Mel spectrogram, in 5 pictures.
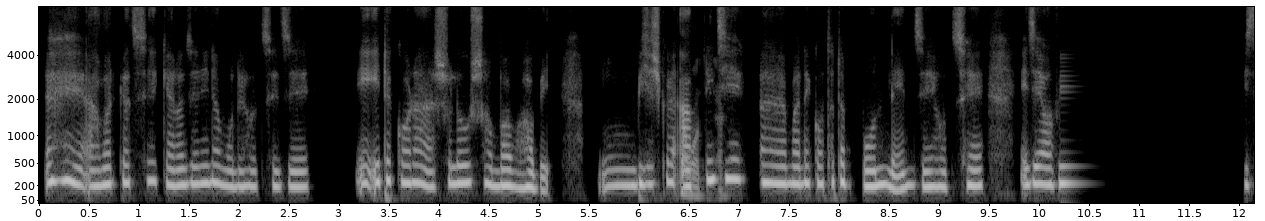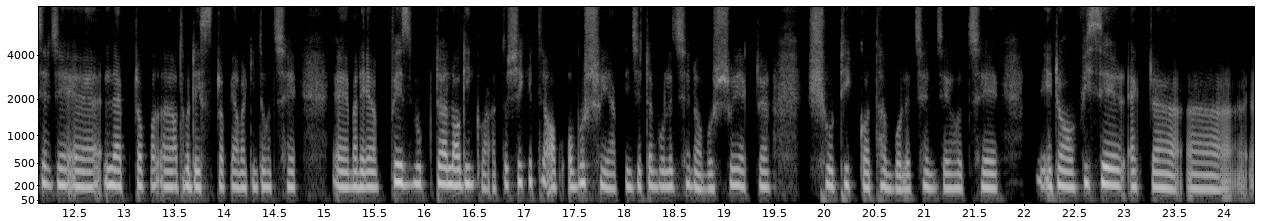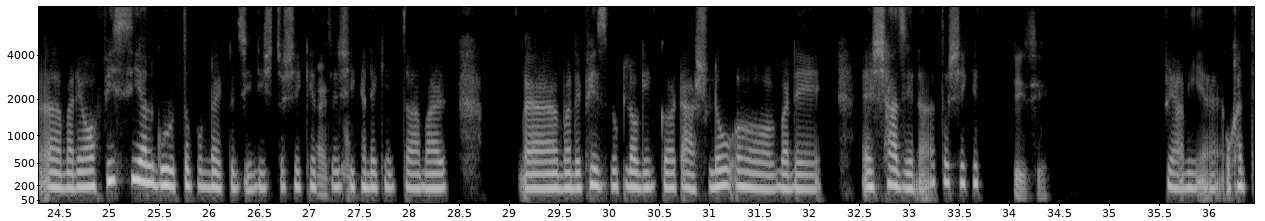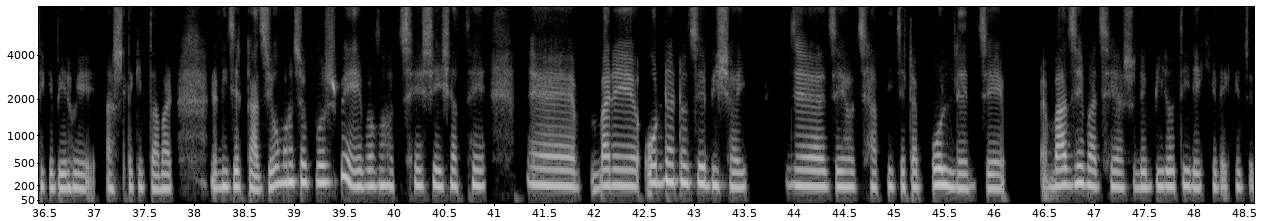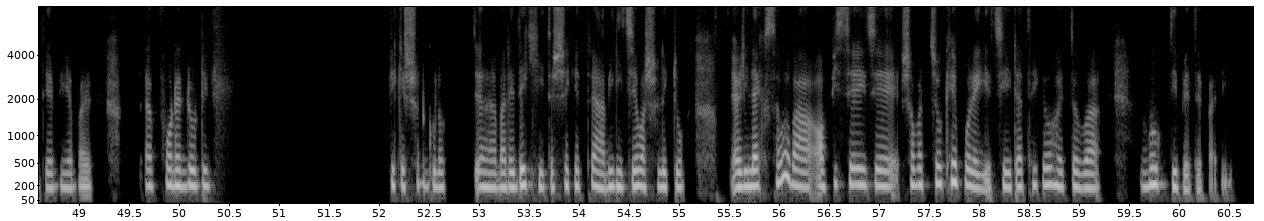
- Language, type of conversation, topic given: Bengali, advice, বহু ডিভাইস থেকে আসা নোটিফিকেশনগুলো কীভাবে আপনাকে বিভ্রান্ত করে আপনার কাজ আটকে দিচ্ছে?
- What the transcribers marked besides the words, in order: static; distorted speech; other background noise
